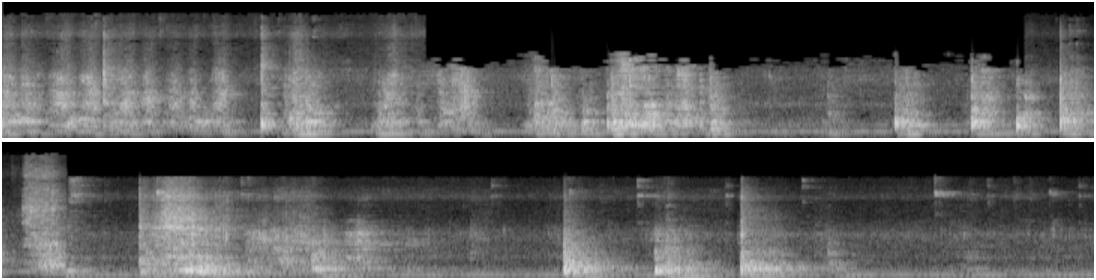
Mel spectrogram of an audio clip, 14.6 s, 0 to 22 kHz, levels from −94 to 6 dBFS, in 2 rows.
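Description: The audio has two faults. From 2.82 s to 6.82 s, an adaptive stream at a lower bitrate takes over. The quality changes abruptly and codec artefacts rise. This fits the player switching from about 128 kbit/s MP3 to a 16 kbit/s MP3 version. There is no gap at the switch. From 7.70 s to the end, a section plays at the wrong speed. It runs at 0.533 times normal speed, so it drags and sinks about ten semitones in pitch. Speed and pitch drop together, at once. The likely cause is playback against the wrong clock.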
